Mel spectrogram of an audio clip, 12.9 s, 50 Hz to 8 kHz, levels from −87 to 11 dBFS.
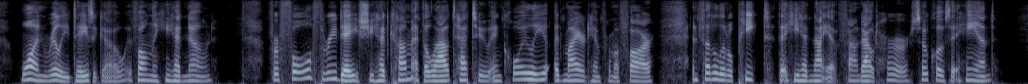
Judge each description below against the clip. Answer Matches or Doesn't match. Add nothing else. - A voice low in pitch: Doesn't match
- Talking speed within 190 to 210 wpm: Matches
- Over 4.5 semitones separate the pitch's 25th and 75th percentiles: Doesn't match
